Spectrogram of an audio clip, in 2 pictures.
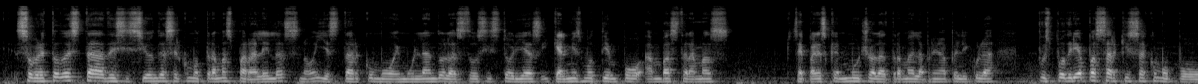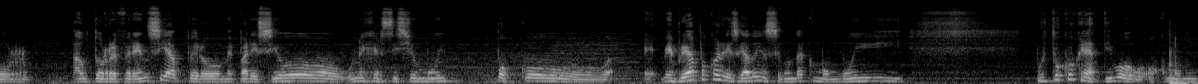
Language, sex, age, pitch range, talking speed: Spanish, male, 30-49, 125-145 Hz, 155 wpm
